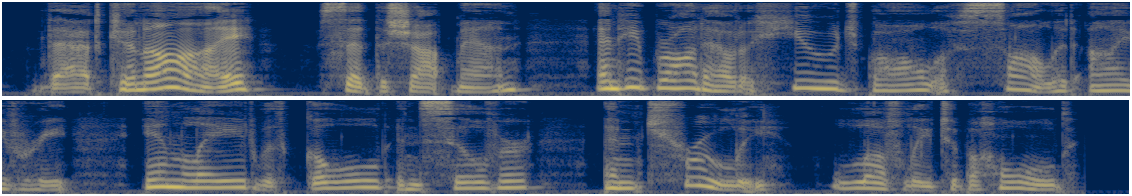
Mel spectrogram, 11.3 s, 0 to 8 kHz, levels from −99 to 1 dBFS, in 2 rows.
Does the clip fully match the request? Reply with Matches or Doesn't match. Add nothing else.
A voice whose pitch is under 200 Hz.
Matches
